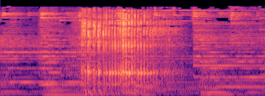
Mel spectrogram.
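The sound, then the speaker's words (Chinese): A voice imitates QQ Pig, a cartoon pig, snoring in deep sleep: one long, rasping, rumbling snore that swells and fades, then a second snore begins, loud and alone with no talking. “不管麋鹿他们怎么叫或是怎么喊，都吵不醒呼呼大睡的 QQ 猪。”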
